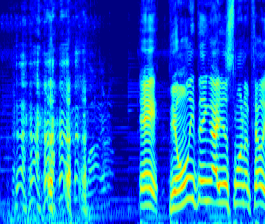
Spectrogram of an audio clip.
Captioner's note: laughter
